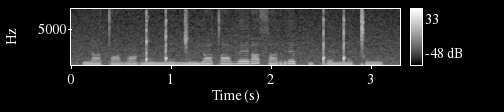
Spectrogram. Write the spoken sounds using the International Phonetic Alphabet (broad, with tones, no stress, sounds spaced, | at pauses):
l e˨ tˤ ɛ˩ ðˤ ɑ˨ ŋ͡ǃ u˨ ŋ͡ǃ e˩ ŋ͡ǀ ʉ˨ j u˦ tˤ o˦ v ɛ˥ ɾ i˥ sˤ ɛ˨ r ɛ˥ pː i˩ ǃ ɛ˨ ŋ͡ǃ ɛ˩ ǀ e˨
